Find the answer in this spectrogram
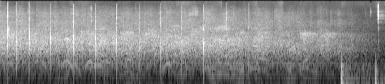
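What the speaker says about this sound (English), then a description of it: "can we get a round of applause for our panelists" A press conference audience gives scattered applause for a panel, sparse individual claps sounding at uneven intervals, fairly light and thin, with a few sharper claps near the end.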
